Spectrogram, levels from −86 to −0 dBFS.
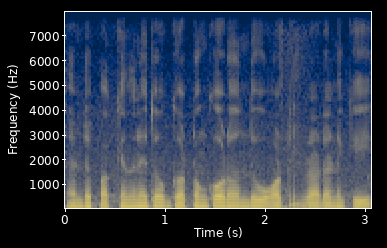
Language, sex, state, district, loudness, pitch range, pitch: Telugu, female, Andhra Pradesh, Guntur, -18 LUFS, 120-130 Hz, 125 Hz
